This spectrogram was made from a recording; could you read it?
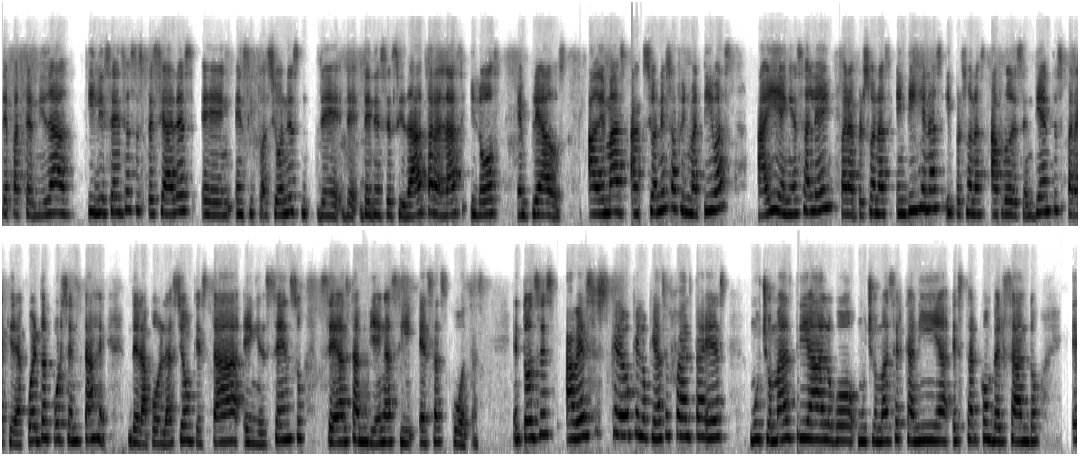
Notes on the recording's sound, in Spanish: grabado durante el taller virtual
